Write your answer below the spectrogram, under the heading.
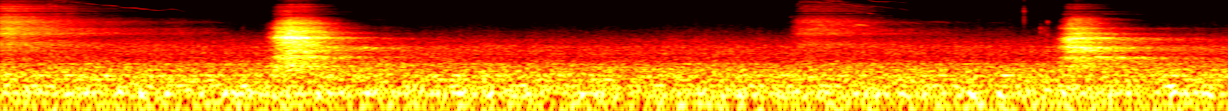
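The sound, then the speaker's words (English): Deep breathing during a breathing exercise: a few airy exhales through the mouth, each spaced several seconds apart, rise out of a low steady hiss. “So let's start with three deep breaths. In through the nose, out through the mouth is usually very, very grounding and healing. So let's do that. Audible exhales are welcome.”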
